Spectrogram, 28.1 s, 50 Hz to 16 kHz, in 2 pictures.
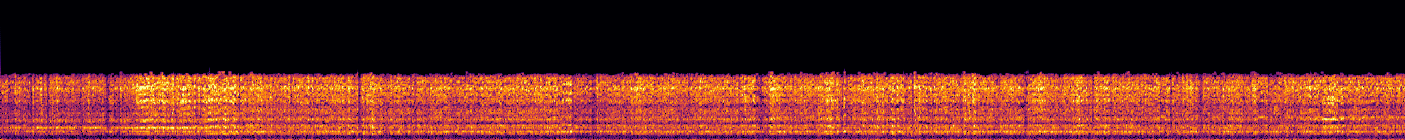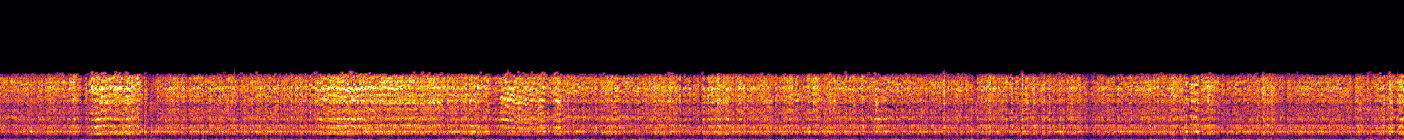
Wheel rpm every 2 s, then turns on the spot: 200, 220, 230, 230, 230, 230, 230, 230, 230, 220, 230, 230, 230, 230.
none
